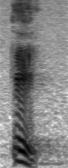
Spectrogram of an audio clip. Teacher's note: A is a front unrounded vowel between half close and half open position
